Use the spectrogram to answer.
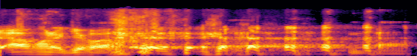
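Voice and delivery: joking despair through a laugh. Real, not acted. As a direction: say it laughing, mock giving up. Joking about homeowning.

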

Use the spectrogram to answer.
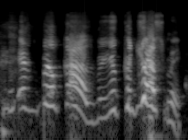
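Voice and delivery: Bill Cosby impression. Introducing himself to the listener, high and slow with oily charm. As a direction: lure them in with fake trust. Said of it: "that's my Bill Cosby impression".

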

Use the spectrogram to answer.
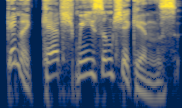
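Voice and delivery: put-on high-pitched child; kid's voice. Kid answers old man about chicken wire, high child voice. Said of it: "says the kid".

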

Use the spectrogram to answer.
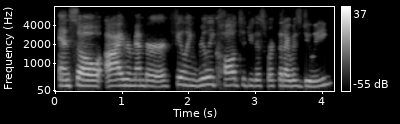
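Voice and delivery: usual speaking voice

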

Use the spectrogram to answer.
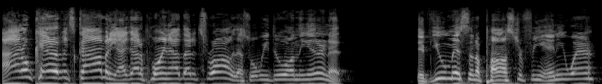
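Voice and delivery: high, nasal-free snooty pedant voice; nitpicking commenter. Retold or imitated. Commenter correcting Manny, high snooty voice. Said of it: "Sometimes role-playing gets me upset".

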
